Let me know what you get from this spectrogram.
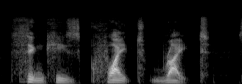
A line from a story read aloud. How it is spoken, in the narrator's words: said Sirius through clenched teeth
